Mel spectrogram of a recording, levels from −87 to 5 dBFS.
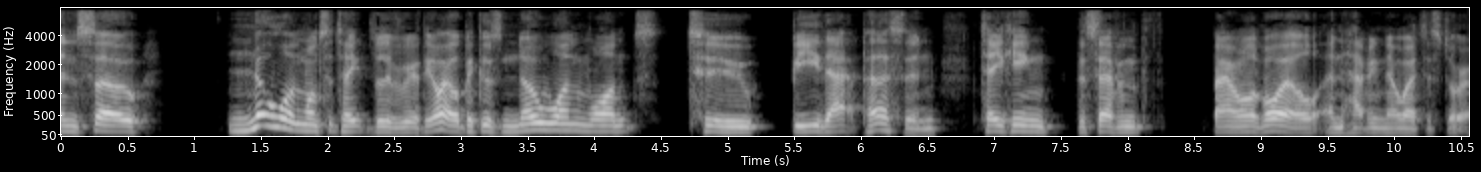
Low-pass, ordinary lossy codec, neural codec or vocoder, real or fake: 7.2 kHz; MP3, 48 kbps; codec, 16 kHz, 8 kbps, FreqCodec, larger model; fake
